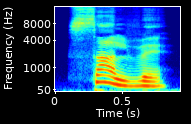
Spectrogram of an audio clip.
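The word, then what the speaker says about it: salve: First, salv, pronounced salv.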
